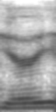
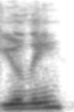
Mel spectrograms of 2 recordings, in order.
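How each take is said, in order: First: The middle consonant is an R sound. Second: The middle consonant is an L sound. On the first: The speaker calls it wrong. "it's not Yuri" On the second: The speaker calls it right. "it's Yuli"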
